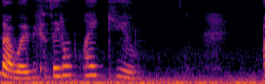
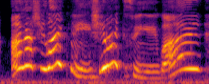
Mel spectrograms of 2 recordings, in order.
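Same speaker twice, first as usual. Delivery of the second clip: disbelief; 9 dB louder than usual. Retold or imitated. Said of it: "There's been a lot of people where I'm like".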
